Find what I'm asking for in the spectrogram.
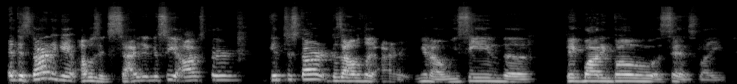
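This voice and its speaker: This soccer podcast host has a fairly high, slightly bright voice, captured on a distant mic. He chats through his analysis casually, his talk full of filler phrases such as "like" and "you know."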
